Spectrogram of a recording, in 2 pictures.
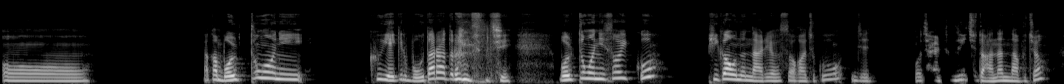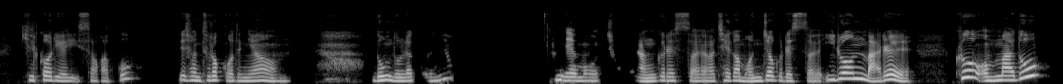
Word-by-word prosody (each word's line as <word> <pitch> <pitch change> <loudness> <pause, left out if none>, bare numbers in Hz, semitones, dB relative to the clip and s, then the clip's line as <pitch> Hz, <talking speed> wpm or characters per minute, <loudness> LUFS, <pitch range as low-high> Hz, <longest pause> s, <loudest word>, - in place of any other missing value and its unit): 어 165 -2 -2 1.1
약간 220 -2 +1
멀뚱하니 230 +4 +4 0.6
그 240 -3 -1
얘기를 200 +2 +3
못 170 +4 0
알아들었는지 235 - +3 0.4
멀뚱하니 255 +6 +4
서 290 +4 0
있고 300 +6 -1 0.5
비가 245 +1 +5
오는 215 -4 +4
날이었어 165 0 -2
가지고 170 - -7
인제 165 -3 -8 0.4
뭐 170 - -9
잘 175 +1 -10
들리지도 190 -2 -5
않았나 160 +1 0
보죠? 215 - -6 0.4
길거리에 185 -3 -2
있어 155 +2 -8
갖고. 215 - -8 0.4
근데 205 -2 -5
저는 185 -1 0
들었거든요. 170 -3 -2 0.9
너무 190 +3 +2
놀랐거든요. 170 +5 -3 1.0
근데 180 -4 +1
뭐 165 -1 -3
"저는 295 - -5
안 155 - 0
그랬어요. 175 -3 -3
쟤가 180 +2 -1
먼저 165 +5 +1
그랬어요." 155 -5 -5
이런 265 +4 +3
말을 195 -8 +3 0.4
그 310 - +1
엄마도 200 - +3
185 Hz, 280 characters per minute, -21 LUFS, 165-230 Hz, 1.1 s, 비가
